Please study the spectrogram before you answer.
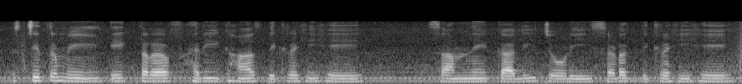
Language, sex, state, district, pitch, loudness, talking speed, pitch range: Hindi, female, Maharashtra, Nagpur, 145 Hz, -17 LUFS, 115 wpm, 140-150 Hz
